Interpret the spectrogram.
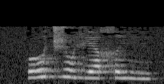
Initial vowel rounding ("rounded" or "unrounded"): rounded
